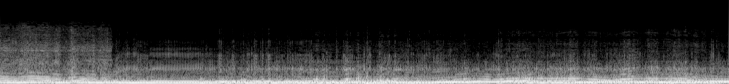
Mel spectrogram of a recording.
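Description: Snowmobile engine running hard through deep powder, its pitch rising and falling as the throttle is worked. About a second in, the sound turns duller.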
